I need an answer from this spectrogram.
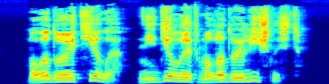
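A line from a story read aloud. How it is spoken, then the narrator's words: Plain. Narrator (Russian): ответил ей Игорь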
